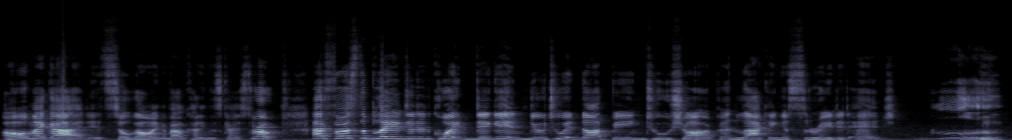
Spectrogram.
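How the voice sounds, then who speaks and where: Very bright, forceful, expressive dramatic reader. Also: medium pitch, a little slow. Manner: expressive, exclamatory, often swearing. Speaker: reader and commentator. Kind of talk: dramatic read-aloud of a novel with mocking reaction commentary.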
